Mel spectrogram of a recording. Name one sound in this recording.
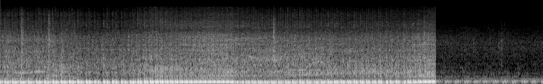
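An off-road vehicle's engine idles loudly with a deep, throbbing rumble close by.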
